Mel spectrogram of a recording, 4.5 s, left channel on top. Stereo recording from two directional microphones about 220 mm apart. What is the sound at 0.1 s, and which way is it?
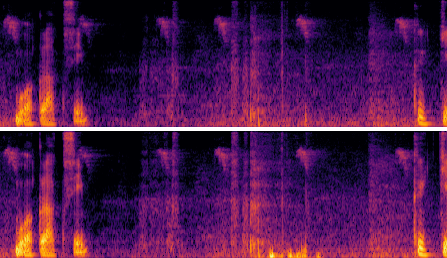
Speech, 25° right (ahead or behind).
